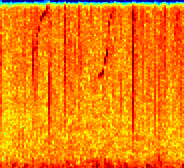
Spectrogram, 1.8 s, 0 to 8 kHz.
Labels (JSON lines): {"label": "biophony, dolphin", "recorder": "SoundTrap 500"}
